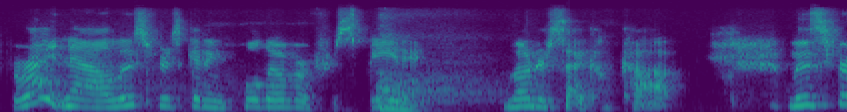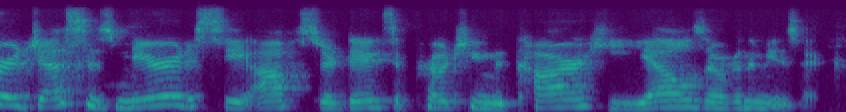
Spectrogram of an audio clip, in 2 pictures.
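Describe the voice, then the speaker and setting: A woman's voice: mid-range voice, brisk, bright, forceful tone, a little hiss or hum, rough recording. A woman reading scripted stage directions as a dramatic narrator at a table read.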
